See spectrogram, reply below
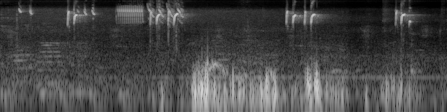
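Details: Loud goldfinch cries played to lure and catch grey-headed goldfinches: sharp, high tinkling chirps in short clusters separated by brief pauses, over low rumbling thuds and a faint constant hum.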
